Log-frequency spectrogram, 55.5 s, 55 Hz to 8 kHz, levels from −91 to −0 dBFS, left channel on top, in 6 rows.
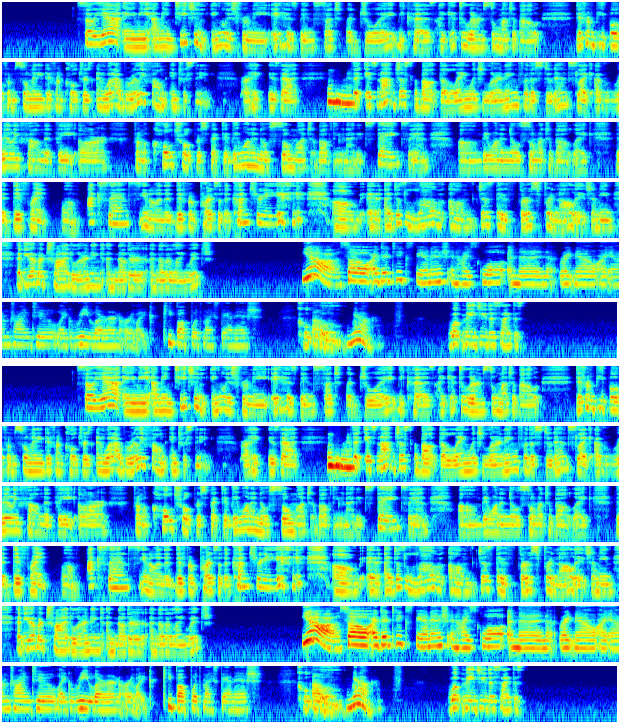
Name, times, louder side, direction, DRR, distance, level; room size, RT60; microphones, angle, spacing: voice 1, 1.1-14.0 14.5-40.1 50.7-51.4 53.0-54.1, right 2 dB, 30° right, 1.0 m, -30 dB
voice 2, 14.1-14.5 41.5-48.4 48.8-50.1 50.9-51.8, right 6 dB, 50° right, 0.4 m, -23 dB
4.7 x 2.5 x 2.4 m
head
